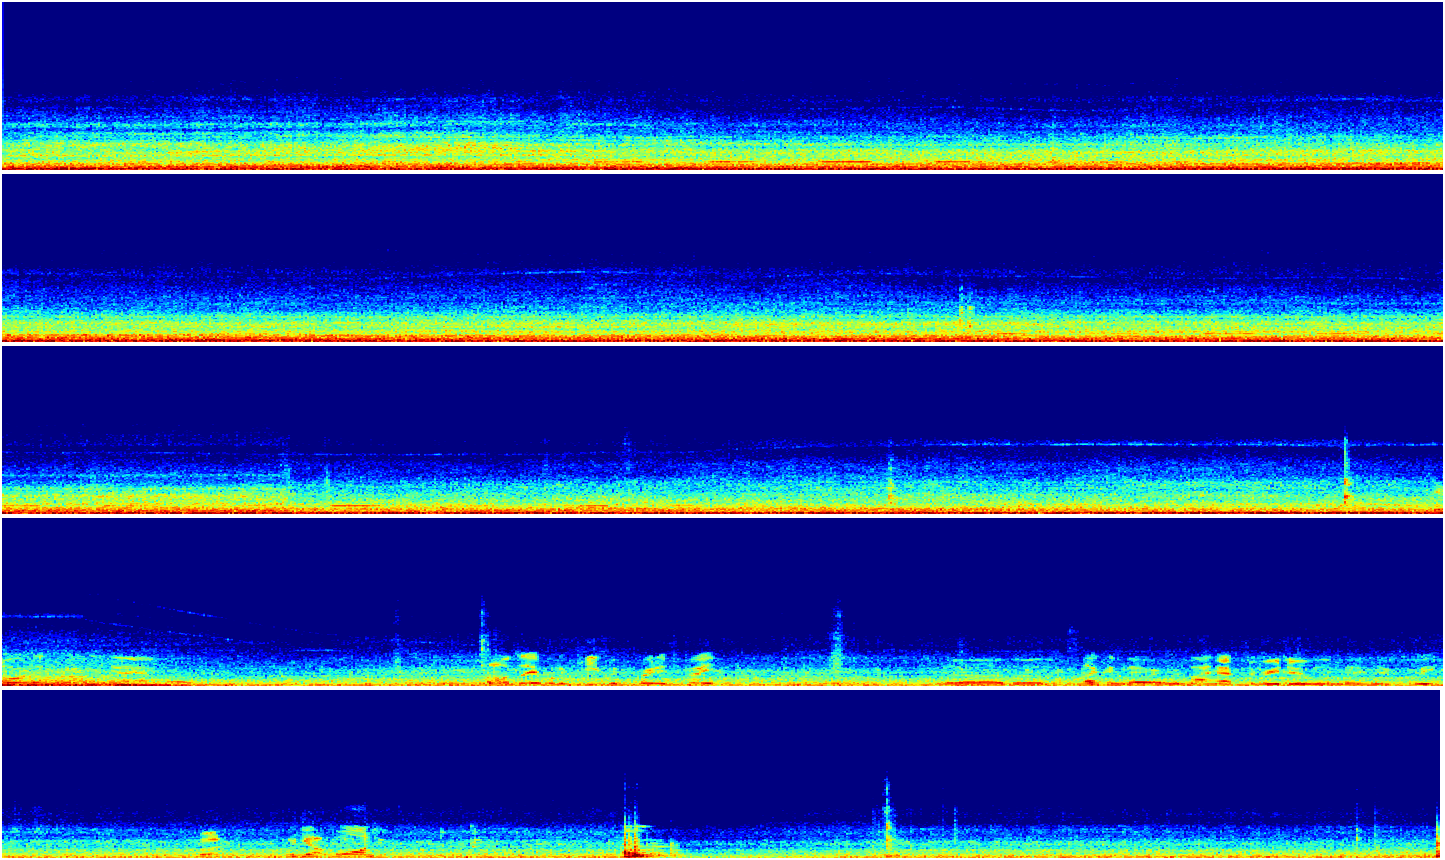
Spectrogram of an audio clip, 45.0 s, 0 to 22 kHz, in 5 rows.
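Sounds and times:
diesel engine running: 0.0s - 45.0s
electronic warning beeps: 3.2s - 7.7s, 15.1s - 20.5s, 21.4s - 22.5s.

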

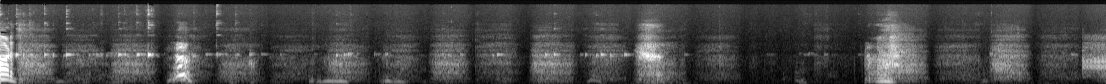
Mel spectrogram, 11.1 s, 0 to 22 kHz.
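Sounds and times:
heavy animal breathing: 0.2s - 7.3s.

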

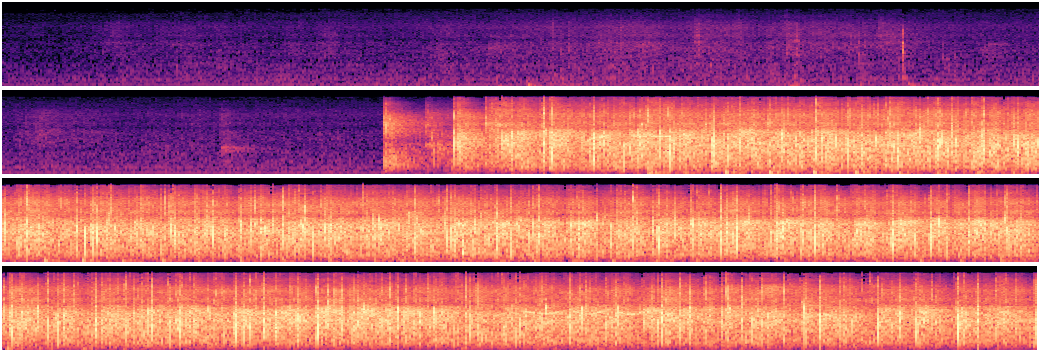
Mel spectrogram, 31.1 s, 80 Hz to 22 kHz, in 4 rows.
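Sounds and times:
audience applauding: 10.6s - 31.0s.

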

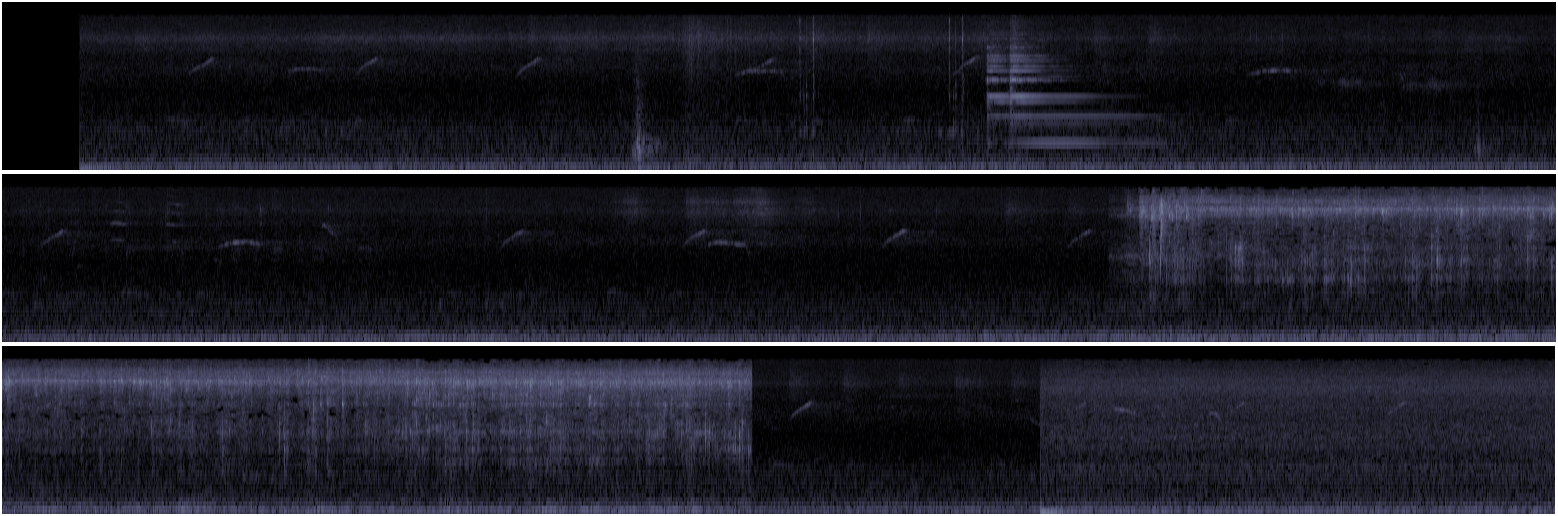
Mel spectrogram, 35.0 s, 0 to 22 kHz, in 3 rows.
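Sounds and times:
tap water splashing into metal bowl: 20.1s - 29.0s.

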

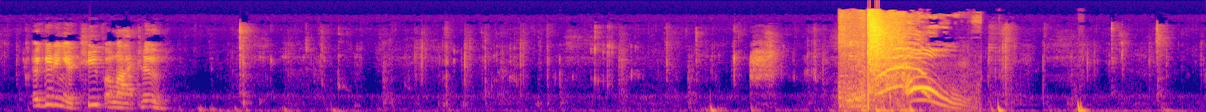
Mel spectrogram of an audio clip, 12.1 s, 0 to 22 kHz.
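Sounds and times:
crunchy candy chewing: 2.3s - 8.4s
sticky mouth clicks: 7.0s - 8.3s
loud thump: 8.4s - 9.8s.

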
